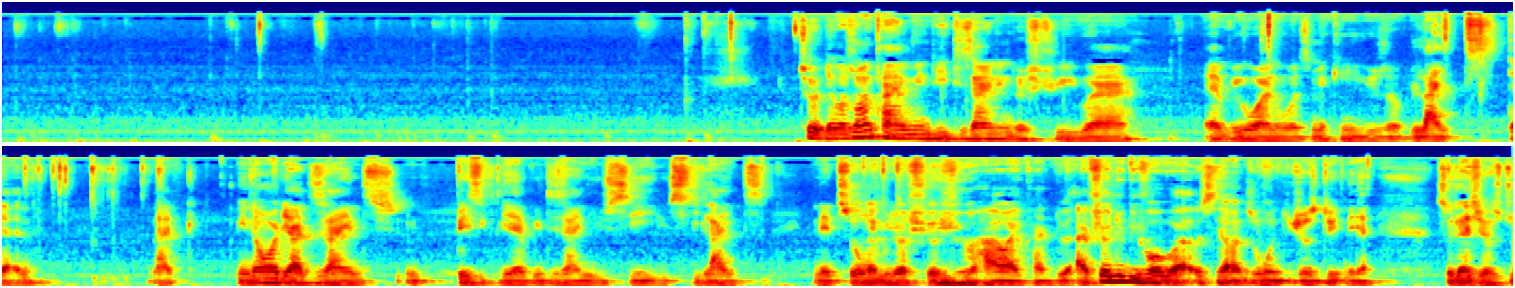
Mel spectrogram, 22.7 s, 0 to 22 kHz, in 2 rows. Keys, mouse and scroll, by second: 0.0 Down, 0.3 Down, 1.9 shift+Down, 2.4 Up, 2.6 Up, 2.8 Up, 3.2 Right, 3.3 Right, 4.8 Left, 6.8 Left, 6.9 Left, 7.4 Left, 9.5 shift+click, 10.3 shift+click, 11.7 ctrl+-, 11.9 ctrl+-, 17.3 scroll up 1, 17.8 ctrl+-, 18.4-18.8 scroll, 21.2-21.7 scroll up 1, 21.7-22.6 scroll.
